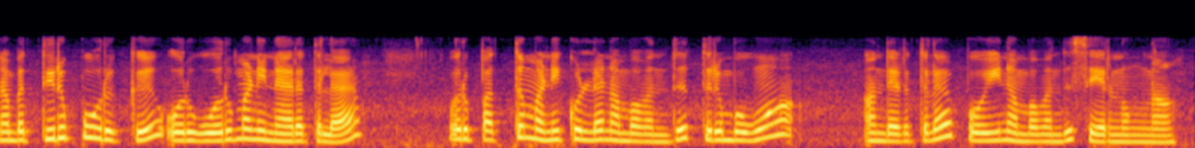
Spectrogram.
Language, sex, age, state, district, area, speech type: Tamil, female, 18-30, Tamil Nadu, Tiruppur, rural, spontaneous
